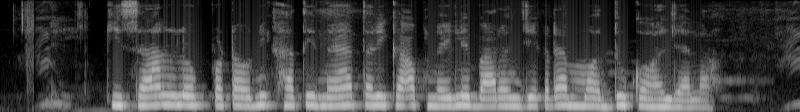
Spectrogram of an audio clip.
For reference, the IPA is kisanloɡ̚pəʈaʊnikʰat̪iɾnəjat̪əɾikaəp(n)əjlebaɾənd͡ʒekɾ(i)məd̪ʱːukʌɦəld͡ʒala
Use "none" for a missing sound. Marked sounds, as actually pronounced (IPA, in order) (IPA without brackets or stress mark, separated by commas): n, a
